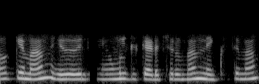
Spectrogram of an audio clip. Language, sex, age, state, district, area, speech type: Tamil, female, 30-45, Tamil Nadu, Ariyalur, rural, conversation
